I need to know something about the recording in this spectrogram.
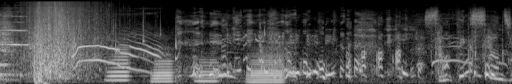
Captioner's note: all laughing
